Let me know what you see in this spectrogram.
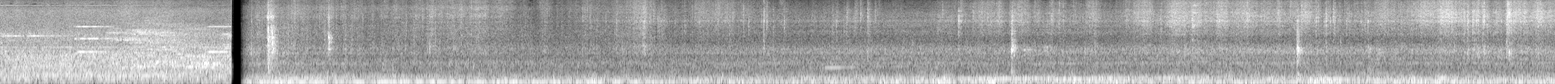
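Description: Inside a Shinkansen bullet train pulling out of the station: a steady low rumble with a faint hum and a few light clicks. Before that, about two seconds of platform sound with short chiming tones ends in an abrupt cut.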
